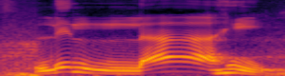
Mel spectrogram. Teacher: lamnya kasrah, maka huruf Allahnya dibaca dengan tipis atau tarqiq dalam ilmu tajwid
